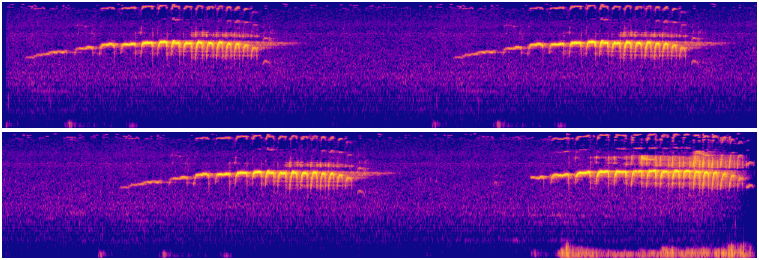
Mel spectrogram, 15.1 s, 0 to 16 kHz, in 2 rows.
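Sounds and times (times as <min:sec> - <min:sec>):
garrincha chorona singing: 0:00.2 - 0:02.9, 0:04.5 - 0:07.2, 0:08.7 - 0:11.5, 0:12.4 - 0:15.0.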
